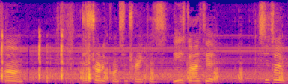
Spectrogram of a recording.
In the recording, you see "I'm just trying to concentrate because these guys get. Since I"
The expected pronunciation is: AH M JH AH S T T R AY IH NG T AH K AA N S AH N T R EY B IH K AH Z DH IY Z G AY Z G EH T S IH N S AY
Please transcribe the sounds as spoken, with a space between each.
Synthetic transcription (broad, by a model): AH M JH AH S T T R AY IH NG T AH K AA N S AH N T R EY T K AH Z DH IY Z G AY Z G EH T S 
